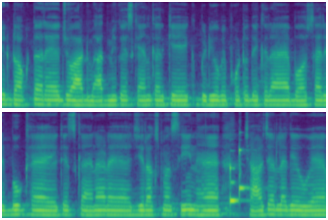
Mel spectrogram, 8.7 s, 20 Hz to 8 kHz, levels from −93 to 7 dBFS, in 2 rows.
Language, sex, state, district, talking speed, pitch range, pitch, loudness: Hindi, male, Bihar, West Champaran, 210 wpm, 120-125 Hz, 125 Hz, -17 LUFS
